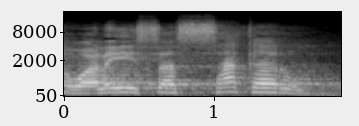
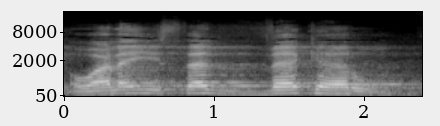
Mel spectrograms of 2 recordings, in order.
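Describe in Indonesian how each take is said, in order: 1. Konsonannya bunyi 's' desis biasa. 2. Konsonannya bunyi 'th', lidah di antara gigi. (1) "bukan walaysa sakaru" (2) "dza ujung lidah itu dikeluarkan ya sedikit"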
